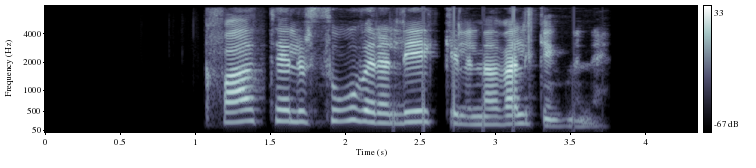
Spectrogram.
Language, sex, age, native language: Icelandic, female, 30-39, Icelandic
